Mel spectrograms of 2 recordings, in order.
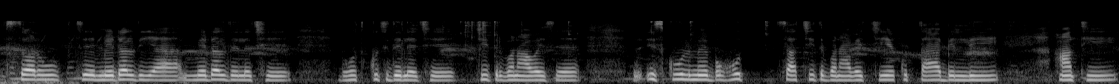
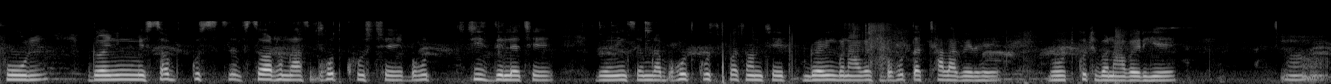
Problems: none marked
